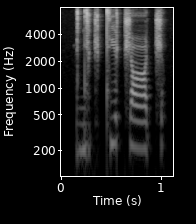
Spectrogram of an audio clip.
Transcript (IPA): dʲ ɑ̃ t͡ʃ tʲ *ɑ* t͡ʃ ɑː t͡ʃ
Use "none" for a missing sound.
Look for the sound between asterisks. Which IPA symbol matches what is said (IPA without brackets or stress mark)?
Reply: ɑ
